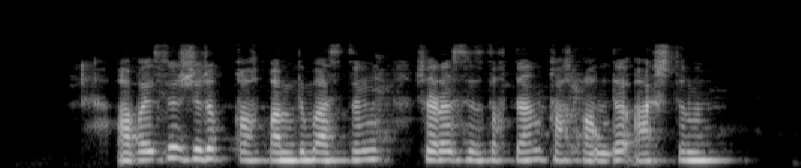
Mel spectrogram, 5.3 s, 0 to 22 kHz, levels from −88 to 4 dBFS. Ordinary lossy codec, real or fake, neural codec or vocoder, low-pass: none; fake; codec, 16 kHz, 4 kbps, FunCodec, trained on LibriTTS, 50 frames a second; 7.2 kHz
